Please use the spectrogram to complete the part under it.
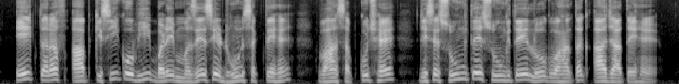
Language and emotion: Hindi, neutral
